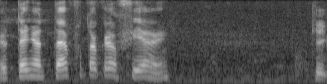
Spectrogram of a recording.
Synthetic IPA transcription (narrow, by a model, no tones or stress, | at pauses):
ewt̪ẽɲʊat̪ɛfot̪oɡɾafiɐẽ | kɪ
